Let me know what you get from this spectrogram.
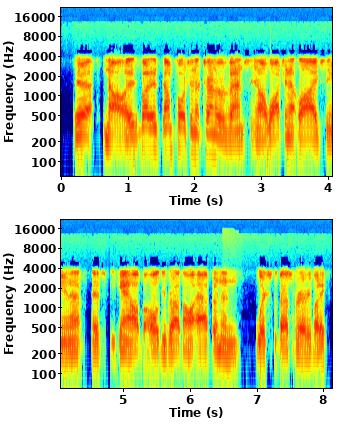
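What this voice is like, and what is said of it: Maine accent. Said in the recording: “We love the accent. ... I love talking to a guy from Maine.”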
